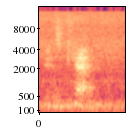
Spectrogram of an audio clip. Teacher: We borrow the camp and say campu. And it's spelled in romanization N here, but the pronunciation is M with campu. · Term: M sound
